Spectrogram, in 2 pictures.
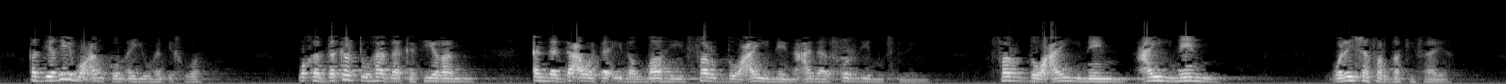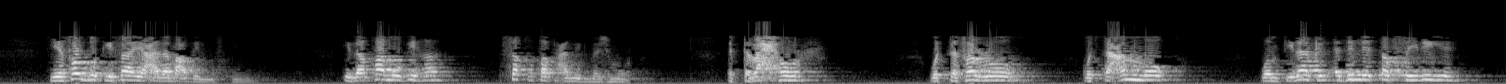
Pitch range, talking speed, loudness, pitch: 120-190 Hz, 85 wpm, -13 LUFS, 150 Hz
